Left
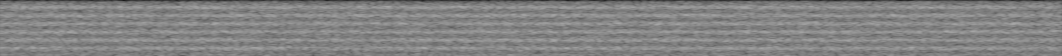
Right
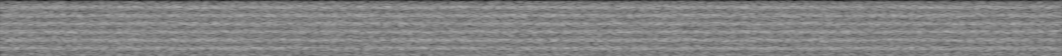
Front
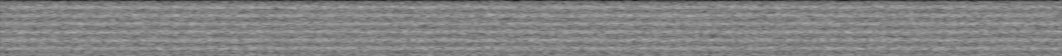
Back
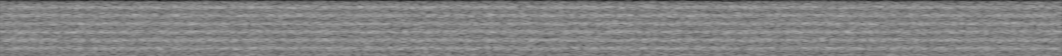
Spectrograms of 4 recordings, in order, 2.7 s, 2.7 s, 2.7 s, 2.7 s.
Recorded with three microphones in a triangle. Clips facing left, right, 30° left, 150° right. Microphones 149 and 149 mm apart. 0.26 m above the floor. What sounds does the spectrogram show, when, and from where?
Only background noise.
